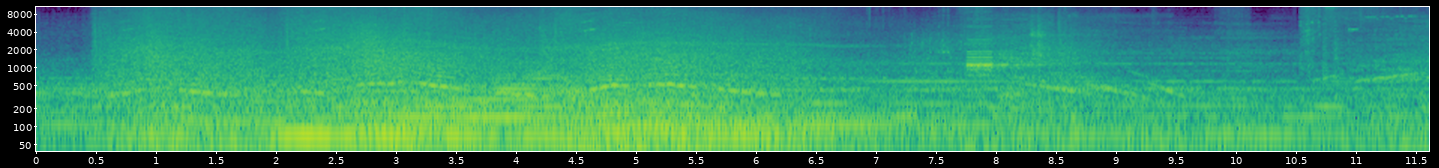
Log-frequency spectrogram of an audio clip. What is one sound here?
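A heavy vehicle's engine rumbles and whines as it drives over rough ground.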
